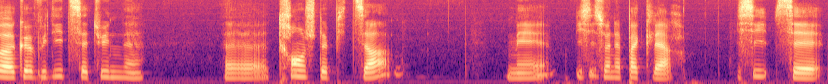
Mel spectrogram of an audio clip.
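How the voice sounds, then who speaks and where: Slow, patient male French teacher. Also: on the high side, clear, resonant tone, dry recording. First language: Persian. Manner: slow, patient teaching that asks questions and then answers them. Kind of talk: language lesson.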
